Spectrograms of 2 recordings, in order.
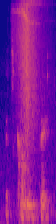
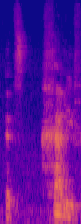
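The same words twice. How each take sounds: First: The name is said with an American pronunciation. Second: The name is said with a Lebanese 'kha' sound.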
